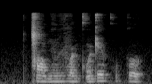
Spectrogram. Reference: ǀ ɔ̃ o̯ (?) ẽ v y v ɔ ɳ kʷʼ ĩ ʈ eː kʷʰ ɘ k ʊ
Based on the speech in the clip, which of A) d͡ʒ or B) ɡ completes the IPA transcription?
B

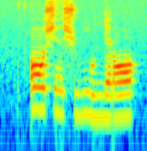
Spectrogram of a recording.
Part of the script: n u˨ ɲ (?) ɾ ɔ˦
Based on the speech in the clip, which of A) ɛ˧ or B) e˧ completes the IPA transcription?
A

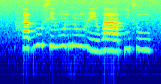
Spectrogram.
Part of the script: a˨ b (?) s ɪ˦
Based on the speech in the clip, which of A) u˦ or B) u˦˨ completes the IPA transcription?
B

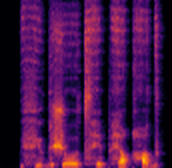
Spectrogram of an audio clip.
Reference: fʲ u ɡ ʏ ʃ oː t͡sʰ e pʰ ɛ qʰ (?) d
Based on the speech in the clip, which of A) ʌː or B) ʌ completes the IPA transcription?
B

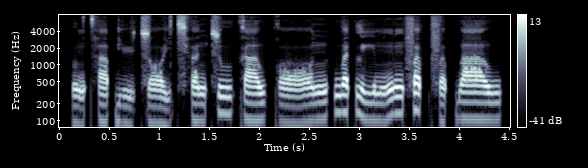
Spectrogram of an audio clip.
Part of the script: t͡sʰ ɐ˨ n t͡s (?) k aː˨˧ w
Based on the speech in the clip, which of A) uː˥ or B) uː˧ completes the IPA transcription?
B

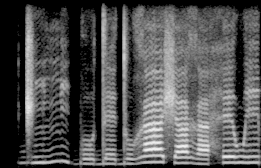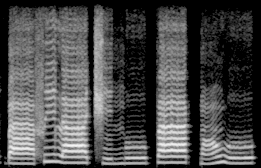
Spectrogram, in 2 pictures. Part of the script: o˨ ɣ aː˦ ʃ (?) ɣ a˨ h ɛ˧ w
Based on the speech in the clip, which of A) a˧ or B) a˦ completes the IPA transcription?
A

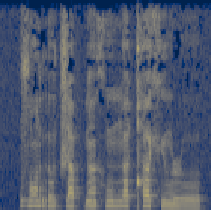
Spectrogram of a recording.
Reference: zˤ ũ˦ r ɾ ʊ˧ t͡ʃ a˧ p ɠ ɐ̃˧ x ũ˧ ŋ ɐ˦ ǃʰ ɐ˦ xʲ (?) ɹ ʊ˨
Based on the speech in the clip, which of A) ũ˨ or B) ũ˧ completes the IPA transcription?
A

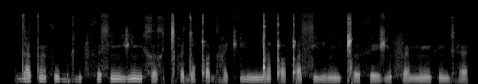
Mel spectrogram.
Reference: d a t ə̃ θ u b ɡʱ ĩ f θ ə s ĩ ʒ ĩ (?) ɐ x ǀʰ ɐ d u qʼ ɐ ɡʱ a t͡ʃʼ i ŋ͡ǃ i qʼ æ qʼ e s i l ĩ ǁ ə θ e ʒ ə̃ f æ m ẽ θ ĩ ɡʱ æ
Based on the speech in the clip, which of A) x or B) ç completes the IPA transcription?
A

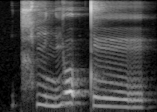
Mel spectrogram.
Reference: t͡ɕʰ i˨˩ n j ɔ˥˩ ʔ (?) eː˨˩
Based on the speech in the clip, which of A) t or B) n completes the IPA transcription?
A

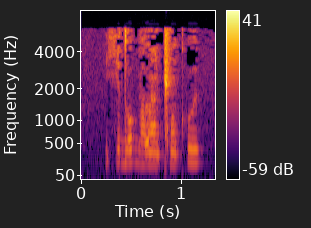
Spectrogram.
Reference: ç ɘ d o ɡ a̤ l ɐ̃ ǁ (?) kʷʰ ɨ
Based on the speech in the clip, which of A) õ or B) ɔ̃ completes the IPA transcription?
A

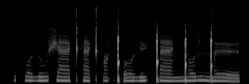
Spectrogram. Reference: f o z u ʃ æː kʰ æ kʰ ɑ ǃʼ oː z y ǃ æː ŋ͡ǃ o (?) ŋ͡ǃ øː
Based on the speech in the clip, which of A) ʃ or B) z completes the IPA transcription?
B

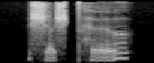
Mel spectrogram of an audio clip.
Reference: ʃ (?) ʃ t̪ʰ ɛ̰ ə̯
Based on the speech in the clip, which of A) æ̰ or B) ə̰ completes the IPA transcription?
A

